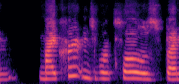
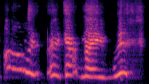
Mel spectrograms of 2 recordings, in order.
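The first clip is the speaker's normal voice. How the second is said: high, slow happy exclaim; retold joy, pitched up; delighted; 9 semitones higher, slower than usual. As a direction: recall the thrill of a wish come true. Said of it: "I'm like".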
